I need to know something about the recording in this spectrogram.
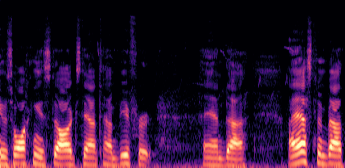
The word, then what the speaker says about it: Beaufort: french it'd be pronounced beaufort but actually instead it was the norman french from back in the middle ages and there's a word that sounds like view like beautiful now as i mentioned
